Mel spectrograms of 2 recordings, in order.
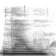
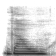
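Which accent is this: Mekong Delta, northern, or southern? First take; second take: Mekong Delta; Mekong Delta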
